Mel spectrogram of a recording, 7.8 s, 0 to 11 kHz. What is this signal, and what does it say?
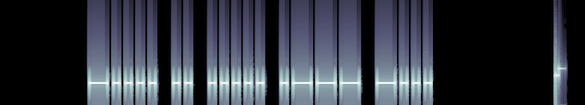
Morse code, heard as a keyed tone, about 16 wpm, 700 Hz. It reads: 6I5JB
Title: Five Challenging Letter-Number Combinations 15wpm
